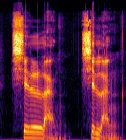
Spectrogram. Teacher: 니은 받침 in 신랑 is pronounced as a 리을 sound.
